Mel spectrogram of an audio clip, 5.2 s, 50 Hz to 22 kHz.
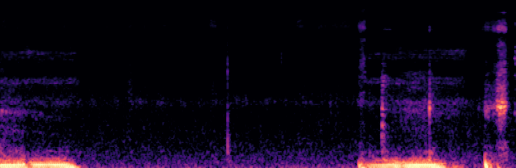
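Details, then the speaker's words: Sleeping dog snoring in a quiet room: two low, rumbling snores about 3.5 seconds apart, with small clicks near the end. "Don't know if you can hear my dog snoring from there. I never know whether to mention it or not. If you can hear a strange noise, it's the dog snoring."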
